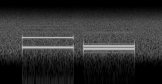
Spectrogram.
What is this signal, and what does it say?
Aircraft SELCAL, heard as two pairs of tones. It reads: EM-DF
